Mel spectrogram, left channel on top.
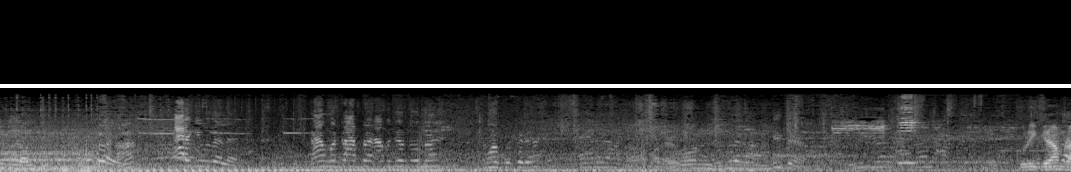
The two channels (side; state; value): left; silent; digital silence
